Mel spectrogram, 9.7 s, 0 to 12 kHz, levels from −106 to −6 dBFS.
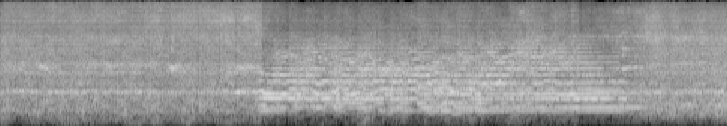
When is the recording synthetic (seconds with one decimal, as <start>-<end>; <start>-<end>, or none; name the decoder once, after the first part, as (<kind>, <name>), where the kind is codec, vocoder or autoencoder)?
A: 0.0-7.7 (codec, DAC); 8.6-9.7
